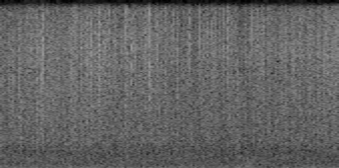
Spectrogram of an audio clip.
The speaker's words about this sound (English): Wow, I don't know if the recorder could hear it or not, but the rain is coming down.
